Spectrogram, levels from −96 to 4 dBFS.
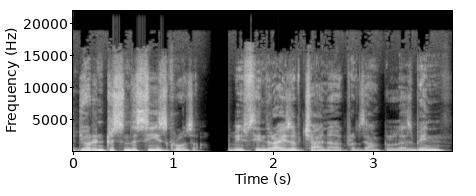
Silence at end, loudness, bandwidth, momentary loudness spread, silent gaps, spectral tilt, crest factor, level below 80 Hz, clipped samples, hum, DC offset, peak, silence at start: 0.05 s; -12 LUFS; 19 kHz; 14 LU; 1.37-1.52 s; -4 dB/octave; 12 dB; -50 dBFS; under 0.1%; none; under 0.1%; 0 dBFS; 0 s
